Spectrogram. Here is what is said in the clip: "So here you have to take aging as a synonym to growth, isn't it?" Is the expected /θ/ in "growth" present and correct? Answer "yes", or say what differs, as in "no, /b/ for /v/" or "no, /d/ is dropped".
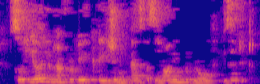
no, /f/ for /θ/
